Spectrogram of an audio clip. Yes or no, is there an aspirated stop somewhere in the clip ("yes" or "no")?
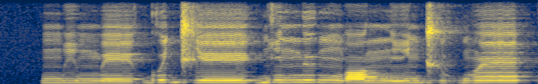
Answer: no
